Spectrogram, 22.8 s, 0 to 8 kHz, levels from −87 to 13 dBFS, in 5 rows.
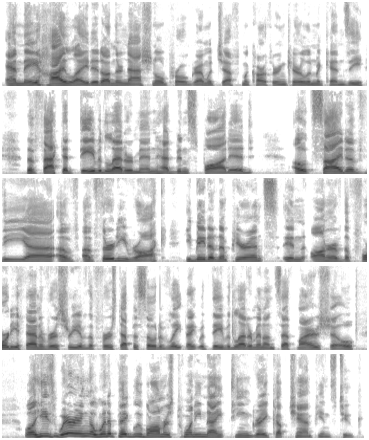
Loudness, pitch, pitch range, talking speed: -22 LUFS, 140 Hz, 125-155 Hz, 170 wpm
